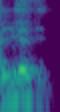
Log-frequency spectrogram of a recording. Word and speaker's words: Leuven: que é Louvain também, mas é o Louvain holandês, então é Leuven. Tá? Apenas a forma como se escreve é um pouquinho diferente, a pronúncia também.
